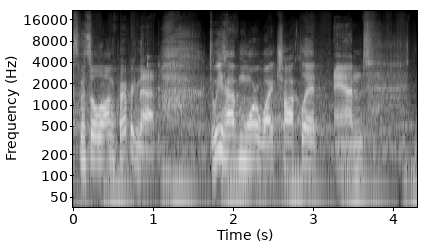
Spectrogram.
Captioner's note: sighs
